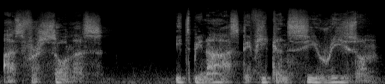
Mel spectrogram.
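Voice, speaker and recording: An actor playing a grim, honour-bound assassin who shares himself with a demon, speaking in a hushed, breathy, measured way for a video game. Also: male voice, extremely low pitch, animated, whispered, full character voice. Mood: grave. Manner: measured, solemn, deliberate. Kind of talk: dramatic video game acting.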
